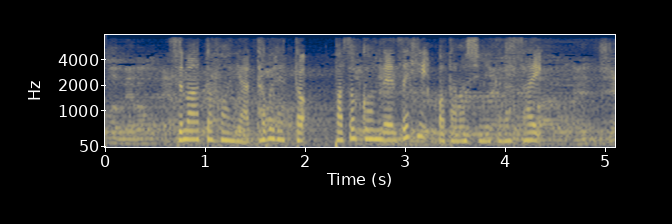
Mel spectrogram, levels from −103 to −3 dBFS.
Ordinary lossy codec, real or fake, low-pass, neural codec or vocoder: none; real; 7.2 kHz; none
